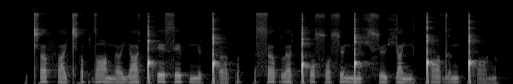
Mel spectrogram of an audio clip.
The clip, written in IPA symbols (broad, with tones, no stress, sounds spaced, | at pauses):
cʰ ɐ˦ f a˨ cʰ ɐ˦ p d ɑ˥˨ n ɐ˨ j a˦ ǃʰ e˥˨ s e˥˨ p n ʏ˨˩˦ ǃʼ ɐ˨˩˦ p | s ɐ˥˨ p l ɐ˥˨ ǃʰ ʏ˥˨ sˤ ʏ˨˥ s ʏ˥˨ ŋ͡ǃ ə˦ ç s ʏ˥˨ ç a˥˨ ɲ ə˨ ǃ ɑ˥˨ d ə˥˨ ŋ ǃʰ ɑ˨˩˦ ŋ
